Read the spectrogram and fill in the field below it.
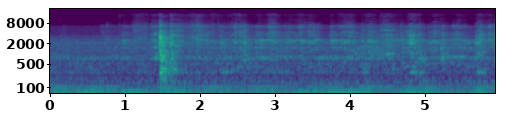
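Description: Oil sizzles in a pan.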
